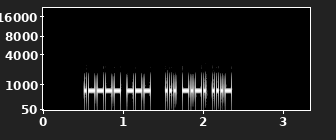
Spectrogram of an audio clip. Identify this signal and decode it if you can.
Morse code, heard as a keyed tone, about 44 wpm, 700 Hz. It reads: 1O SCV
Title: Winter Field Day Exchanges 45wpm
